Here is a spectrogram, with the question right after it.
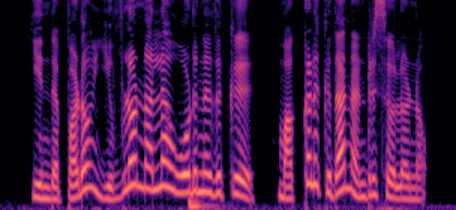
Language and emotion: Tamil, happy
